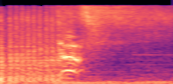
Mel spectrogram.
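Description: A burst of automatic gunfire: a fast, loud stream of shots for about half a second, then a harsh, decaying wash of noise.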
